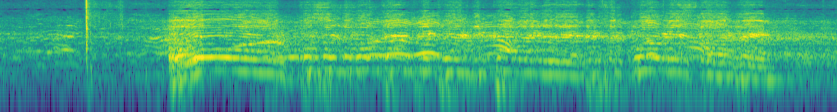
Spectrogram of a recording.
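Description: A cricket bat strikes the ball with a single sharp crack about half a second in, followed by loud men's voices calling out over a crowd.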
